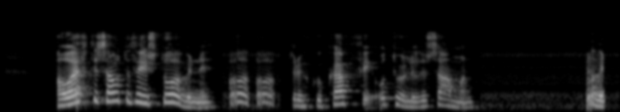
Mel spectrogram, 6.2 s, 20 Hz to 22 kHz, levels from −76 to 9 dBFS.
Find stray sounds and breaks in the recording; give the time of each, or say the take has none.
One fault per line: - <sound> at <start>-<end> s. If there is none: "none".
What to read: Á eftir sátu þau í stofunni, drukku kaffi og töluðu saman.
- laugh at 2.3-2.8 s
- laugh at 5.9-6.1 s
